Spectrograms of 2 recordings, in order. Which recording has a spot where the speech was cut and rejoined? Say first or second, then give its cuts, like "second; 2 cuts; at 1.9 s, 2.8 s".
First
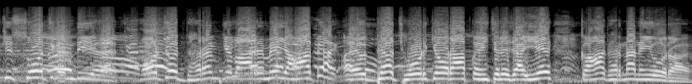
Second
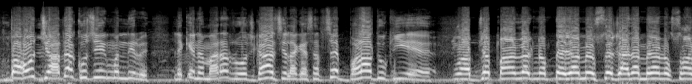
second; 1 cut; at 4.5 s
